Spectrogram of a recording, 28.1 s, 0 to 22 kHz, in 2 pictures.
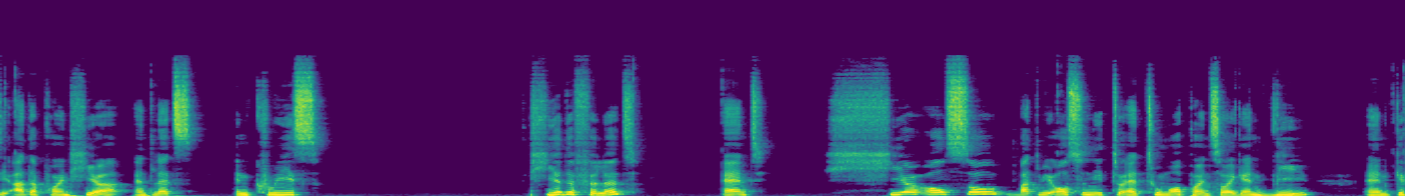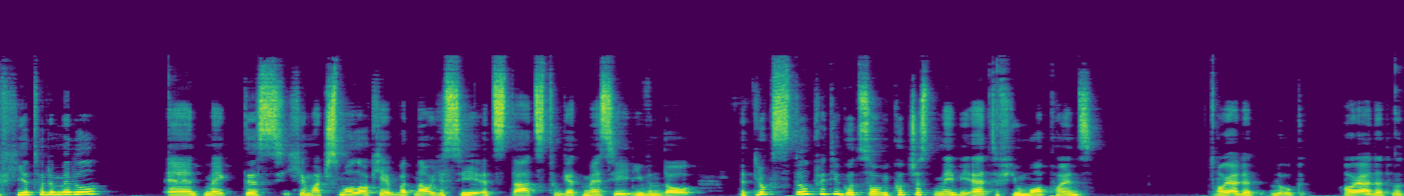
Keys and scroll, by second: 12.6 v, 18.6 e, 21.9 e, 23.5 v.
